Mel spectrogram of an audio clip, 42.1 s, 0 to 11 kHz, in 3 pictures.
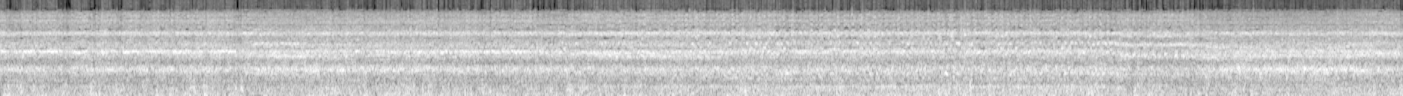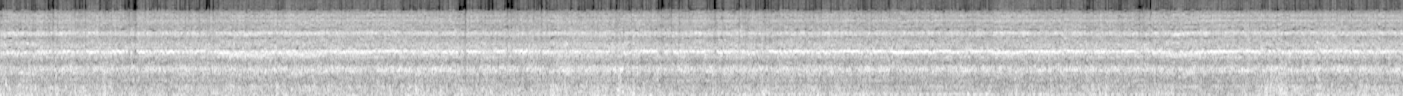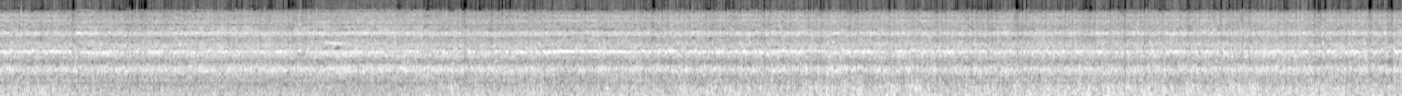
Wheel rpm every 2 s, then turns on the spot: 240, 230, 230, 210, 190, 190, 200, 220, 230, 230, 230, 230, 230, 230, 230, 230, 230, 230, 230, 230, 230.
none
